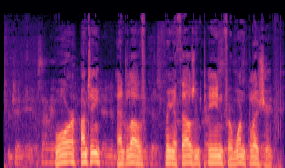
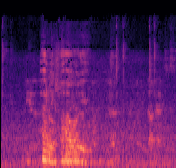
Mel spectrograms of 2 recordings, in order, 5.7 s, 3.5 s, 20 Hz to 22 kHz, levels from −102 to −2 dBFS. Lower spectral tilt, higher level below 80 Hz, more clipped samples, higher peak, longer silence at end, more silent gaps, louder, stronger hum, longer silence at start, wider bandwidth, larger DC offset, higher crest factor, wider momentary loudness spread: about the same, -7.5 dB/octave vs -6.5 dB/octave; first, -48 dBFS vs -54 dBFS; neither; first, -4 dBFS vs -14 dBFS; about the same, 0.1 s vs 0 s; neither; first, -21 LUFS vs -28 LUFS; neither; about the same, 0.1 s vs 0.05 s; first, 16 kHz vs 13.5 kHz; neither; about the same, 18 dB vs 18 dB; about the same, 20 LU vs 21 LU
